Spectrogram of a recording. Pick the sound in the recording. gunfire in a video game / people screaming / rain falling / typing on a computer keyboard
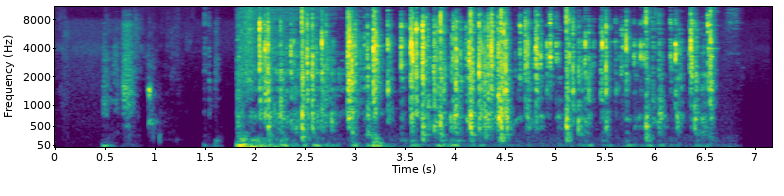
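typing on a computer keyboard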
